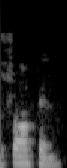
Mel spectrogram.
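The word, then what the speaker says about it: Chopin: चोपेन नहीं पढ़ते इसको। शफिन इसलिए हमने सही प्रोनाउंस किया।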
